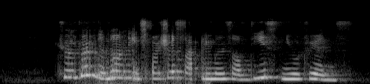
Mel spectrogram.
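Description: From 0.71 s to 3.61 s the speech turns rough and watery, with the top end thinning out so it sounds muffled, worst for about 1.44 s before it recovers. This is a call bitrate drop: the call's bandwidth estimate fell and the Opus encoder coded far more coarsely, which fits a fall from around 64 kbps to roughly 6 kbps, discarding high frequencies that normally extend to about 8 kHz on this path.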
